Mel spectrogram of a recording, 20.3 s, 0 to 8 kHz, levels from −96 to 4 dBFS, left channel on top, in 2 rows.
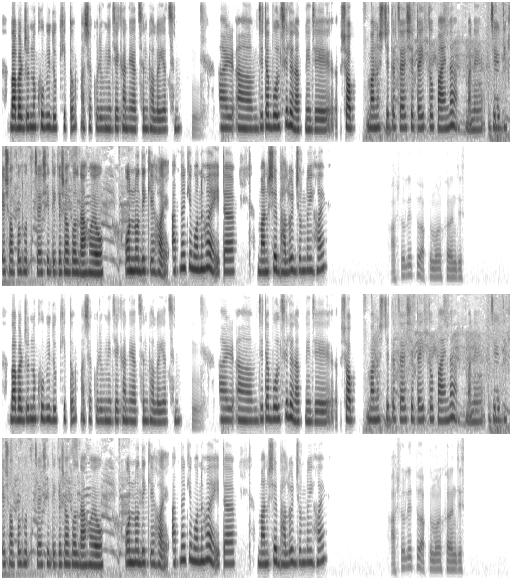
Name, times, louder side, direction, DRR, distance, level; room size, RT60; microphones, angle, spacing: voice 1, 0.0-3.6 4.3-14.8 15.3-16.7, left 4 dB, 80° left, 1.1 m, -25 dB
sound 1, 7.2-14.3, left 2 dB, 10° left, 2.3 m, -46 dB
voice 2, 17.9-19.4, right 2 dB, 55° right, 3.5 m, -46 dB
open air
head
